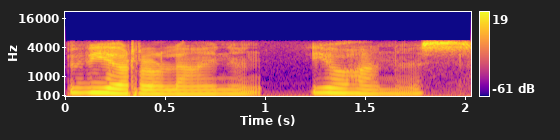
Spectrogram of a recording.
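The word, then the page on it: Virolainen, Johannes: Finnish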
